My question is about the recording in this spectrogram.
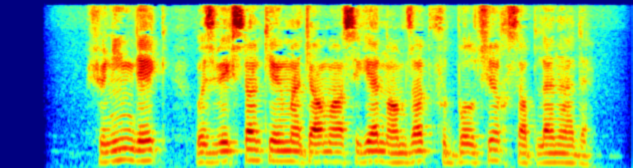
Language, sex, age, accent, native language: Uzbek, male, 18-24, Toshkent viloyati, Uzbek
